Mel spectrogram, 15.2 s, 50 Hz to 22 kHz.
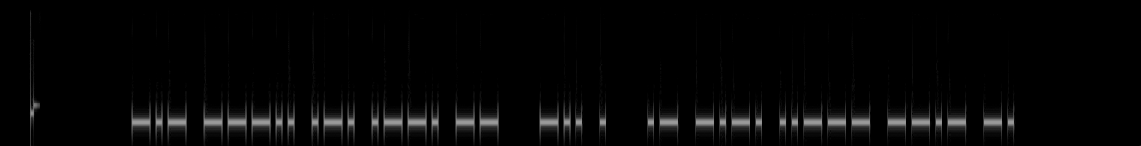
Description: Morse code, heard as a keyed tone, about 15 wpm, 700 Hz. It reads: K8RPM DE AC2QN
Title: USA Callsign DE Callsign - 5 Characters - 15wpm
